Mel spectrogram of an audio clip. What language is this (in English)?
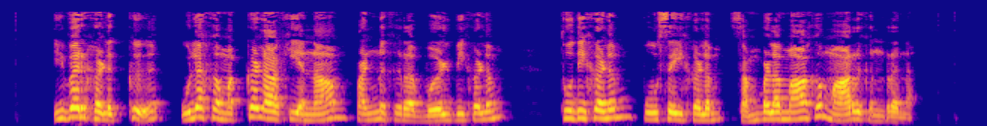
Tamil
